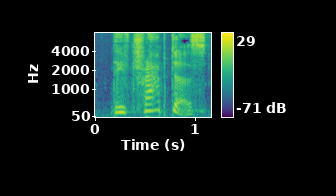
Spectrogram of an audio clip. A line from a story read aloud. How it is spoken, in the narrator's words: I cried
